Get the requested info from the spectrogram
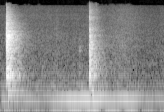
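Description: A drinking glass set down on a glass tabletop: a sharp clink at the very start, then a second, quieter knock about a second later, over a low steady hum.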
